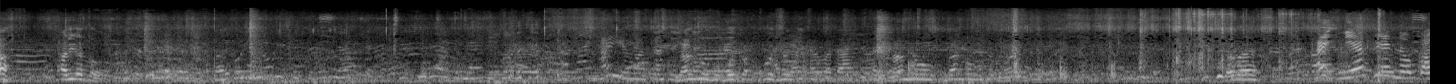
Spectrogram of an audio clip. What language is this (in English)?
Japanese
